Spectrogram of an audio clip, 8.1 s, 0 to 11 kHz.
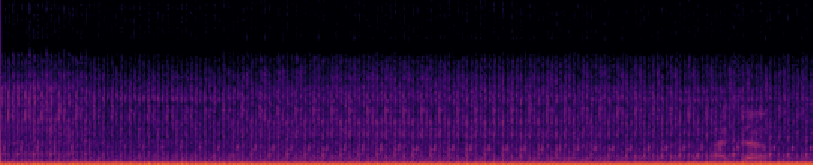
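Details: Mazda 626 first start after cylinder head reassembly, rest of exhaust not connected, oil overfilled: low uneven idle that hunts and shakes, beat wandering. Owner suspects O2 sensor misreading the open exhaust, possibly old gas. Rough fluctuating idle.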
